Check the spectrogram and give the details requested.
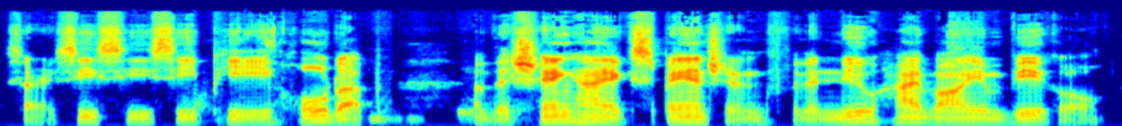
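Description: A man co-hosting a casual chat, relaxed and agreeable, reading listener questions. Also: sits low, normal speed, creaky, dry recording, clean studio sound. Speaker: podcast co-host.

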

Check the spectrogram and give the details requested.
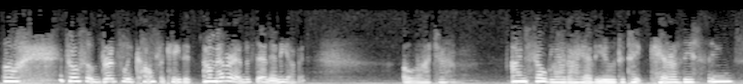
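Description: An actress playing a naive, trusting, genteel wife with a hesitant, fretful manner in a 1970s radio drama. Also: female voice, fairly high pitch, moderate pace, breathy edge. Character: naive, trusting, anxious well-bred wife. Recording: muffled phone-like old radio recording.

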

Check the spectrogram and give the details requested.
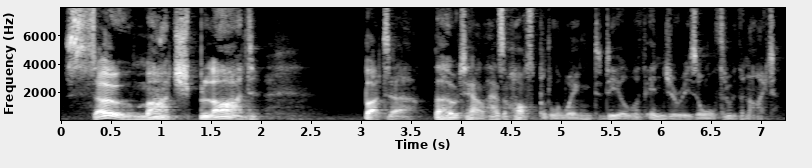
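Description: An actor playing a brash theme park designer, husky and animated, relishing gruesome details in an audio drama. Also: male voice, sits low, measured pace, full character voice. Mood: excited showmanship. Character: brash, morbidly enthusiastic male designer of a dangerous theme park.

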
